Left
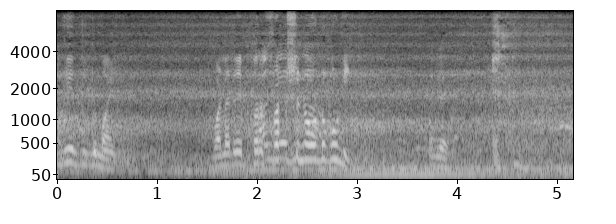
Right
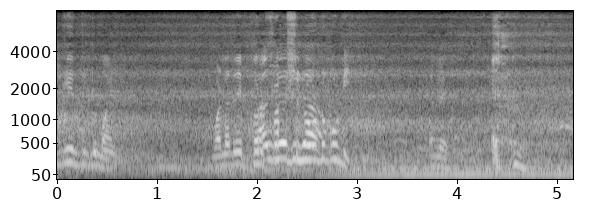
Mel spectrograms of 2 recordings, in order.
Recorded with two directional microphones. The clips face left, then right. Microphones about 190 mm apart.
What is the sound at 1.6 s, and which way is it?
Speech, 10° right (ahead or behind).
